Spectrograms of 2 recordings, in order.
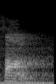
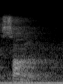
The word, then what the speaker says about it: song: You're saying thong. It's not thong. It is song.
